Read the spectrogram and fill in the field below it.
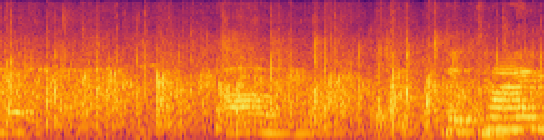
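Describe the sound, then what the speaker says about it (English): An audience applauds a young girl's song at a United Nations International Peace Day event, a close, busy clapping with voices talking over it throughout. "Just a big round of applause for this song."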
